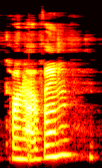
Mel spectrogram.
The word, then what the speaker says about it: Caernarfon: And the town currently is spelled with an F instead of a V. So it would be Caernarfon. That's the Welsh spelling. A single F has a V sound.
